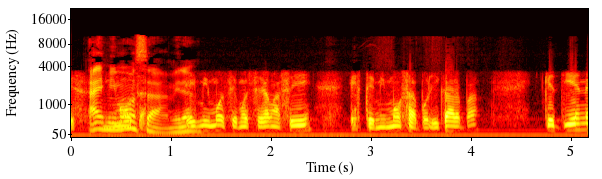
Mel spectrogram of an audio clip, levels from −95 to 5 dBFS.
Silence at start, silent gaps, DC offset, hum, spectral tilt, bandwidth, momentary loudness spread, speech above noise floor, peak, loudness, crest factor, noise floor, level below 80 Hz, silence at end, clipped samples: 0 s; none; under 0.1%; none; -5 dB/octave; 11 kHz; 13 LU; 22 dB; 0 dBFS; -22 LUFS; 20 dB; -43 dBFS; -46 dBFS; 0 s; under 0.1%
